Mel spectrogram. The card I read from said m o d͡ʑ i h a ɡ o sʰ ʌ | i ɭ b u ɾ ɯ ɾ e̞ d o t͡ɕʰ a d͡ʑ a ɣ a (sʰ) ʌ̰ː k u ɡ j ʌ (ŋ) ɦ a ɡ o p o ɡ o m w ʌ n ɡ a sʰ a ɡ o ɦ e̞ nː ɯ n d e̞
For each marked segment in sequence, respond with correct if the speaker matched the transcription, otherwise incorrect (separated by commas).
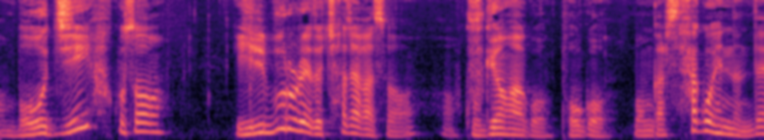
correct, correct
